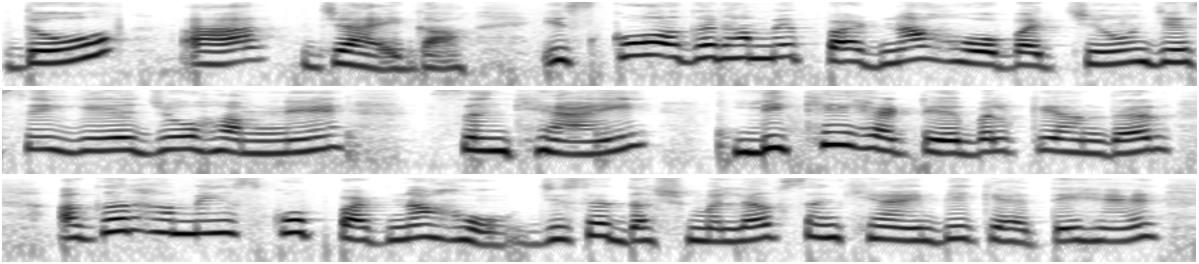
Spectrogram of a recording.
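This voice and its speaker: A woman's voice: sits high, a little mellow, dry recording. A woman teacher with a Rajasthani Hindi accent, giving a patient primary school math lesson and speaking to children often. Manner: patient, addresses children repeatedly.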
